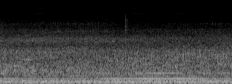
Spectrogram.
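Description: Propeller aircraft's piston engine idling on the ground, a steady hum with a held low tone.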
